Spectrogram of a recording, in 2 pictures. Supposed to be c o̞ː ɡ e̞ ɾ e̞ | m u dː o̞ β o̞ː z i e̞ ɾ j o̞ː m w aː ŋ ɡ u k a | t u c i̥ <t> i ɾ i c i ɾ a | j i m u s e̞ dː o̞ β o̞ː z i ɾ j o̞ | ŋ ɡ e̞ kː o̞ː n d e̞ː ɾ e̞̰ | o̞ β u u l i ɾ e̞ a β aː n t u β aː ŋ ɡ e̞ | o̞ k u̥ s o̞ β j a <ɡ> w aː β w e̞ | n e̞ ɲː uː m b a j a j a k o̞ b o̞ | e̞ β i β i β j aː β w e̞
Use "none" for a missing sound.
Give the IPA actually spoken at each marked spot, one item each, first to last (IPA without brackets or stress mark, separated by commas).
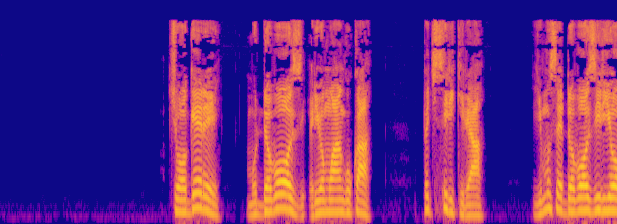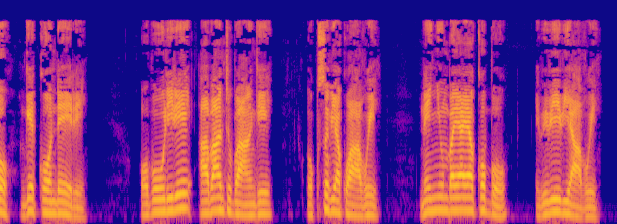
s, k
